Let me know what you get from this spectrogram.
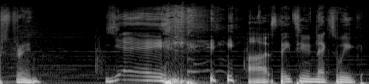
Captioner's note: laughs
